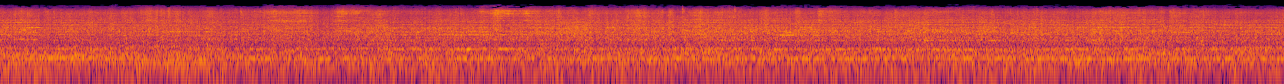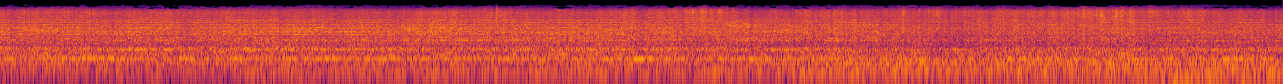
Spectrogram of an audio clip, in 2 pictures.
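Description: Freight train's tank cars and covered hoppers rolling steadily past: a continuous rumble and clatter of steel wheels on the rails, unbroken throughout.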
